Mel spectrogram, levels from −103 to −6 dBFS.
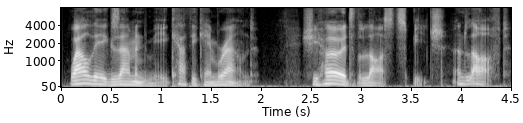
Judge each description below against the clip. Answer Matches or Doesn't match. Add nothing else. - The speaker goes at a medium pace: Matches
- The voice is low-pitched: Matches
